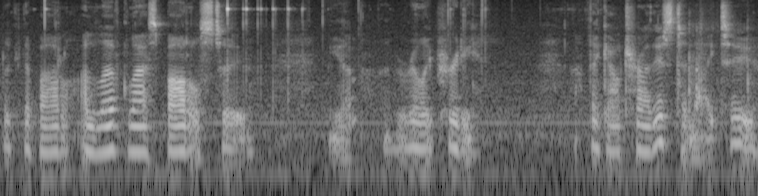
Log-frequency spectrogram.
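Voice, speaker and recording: With noticeable noise around her, a woman speaks fairly slowly in an American accent. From US South, Georgia. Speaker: beauty vlogger. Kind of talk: product unboxing review. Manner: casual, chatty.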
